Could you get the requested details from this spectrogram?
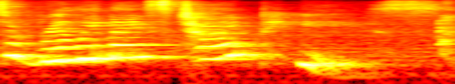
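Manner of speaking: high, slow put-on voice with a laugh; hammed-up fancy stranger; mock posh compliment. Comic to the crowd, in a high put-on voice.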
